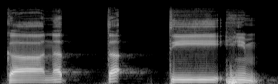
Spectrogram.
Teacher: یہاں کاف کو لمبا پڑھیں گے، الف مدہ ہے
